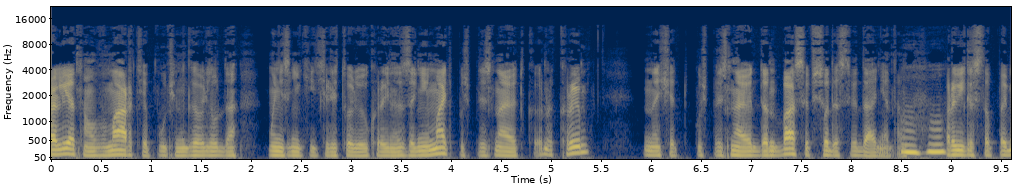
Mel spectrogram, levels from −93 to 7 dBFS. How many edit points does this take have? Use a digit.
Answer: 2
